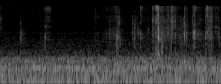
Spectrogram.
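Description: Clear plastic treat bag crinkling lightly as it is handled: a few faint crackles, one a little louder about one and a half seconds in.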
